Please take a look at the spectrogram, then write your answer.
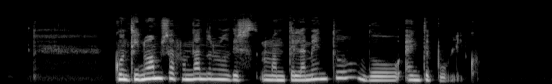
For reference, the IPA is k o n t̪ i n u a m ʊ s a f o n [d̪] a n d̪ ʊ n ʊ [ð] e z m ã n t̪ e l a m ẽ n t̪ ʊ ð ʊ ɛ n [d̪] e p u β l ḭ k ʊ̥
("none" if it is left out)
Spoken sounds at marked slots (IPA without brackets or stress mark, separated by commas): d̪, ð, t̪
